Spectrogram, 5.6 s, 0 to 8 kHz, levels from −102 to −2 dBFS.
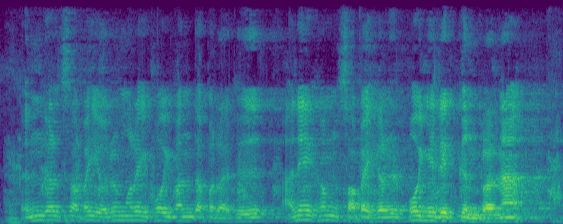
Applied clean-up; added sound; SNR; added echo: none; Dog; 19 dB; reverberation time 1.8 s.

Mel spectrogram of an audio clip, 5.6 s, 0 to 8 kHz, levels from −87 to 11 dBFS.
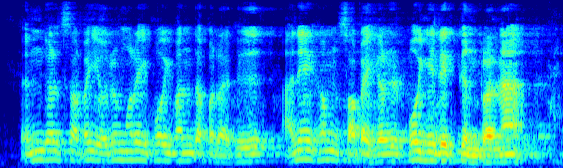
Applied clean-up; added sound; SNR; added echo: neural separator model SepFormer DNS4.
